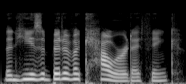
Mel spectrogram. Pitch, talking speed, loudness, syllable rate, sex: 205 Hz, 320 wpm, -17 LUFS, 6.3 syllables/s, female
